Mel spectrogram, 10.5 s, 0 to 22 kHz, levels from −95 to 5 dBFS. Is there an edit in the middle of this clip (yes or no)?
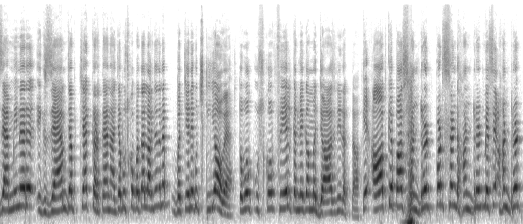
yes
